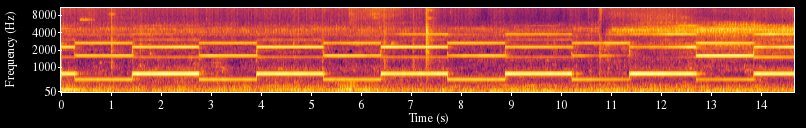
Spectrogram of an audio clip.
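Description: Railway level-crossing warning alarm sounding a two-tone signal, alternating between a lower and a higher note about every second and a quarter, while a passenger train's carriages rumble past on the rails.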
